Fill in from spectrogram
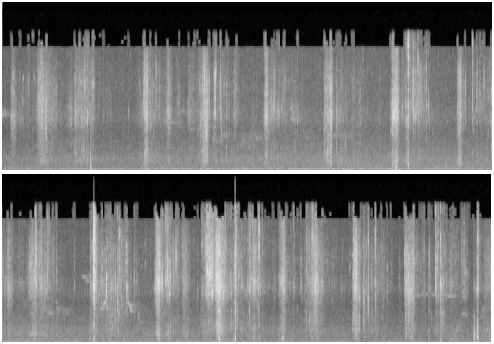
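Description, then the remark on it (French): Footsteps crunch and rustle through a carpet of leaves on a waterlogged trail in the Estérel massif, France, irregular and fairly crisp, with a steady low hum running underneath throughout. “Tapis de feuilles.”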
